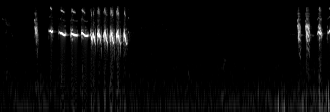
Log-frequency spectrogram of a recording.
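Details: Lined seedeater song played to stimulate and fire up kept birds: a loud phrase of clear whistled notes running into a fast buzzy series of repeated chirps, then a second phrase beginning after a pause of two seconds.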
